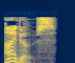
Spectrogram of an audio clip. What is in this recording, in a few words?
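"eidos", British English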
